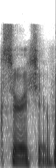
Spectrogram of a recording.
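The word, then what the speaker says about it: Saoirse: It's like Sersha, rhymes with inertia.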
